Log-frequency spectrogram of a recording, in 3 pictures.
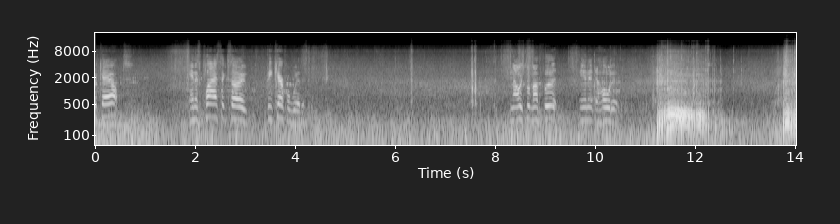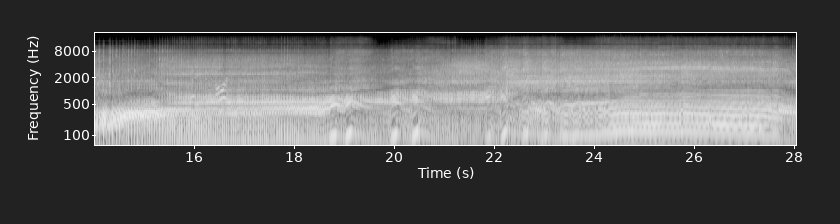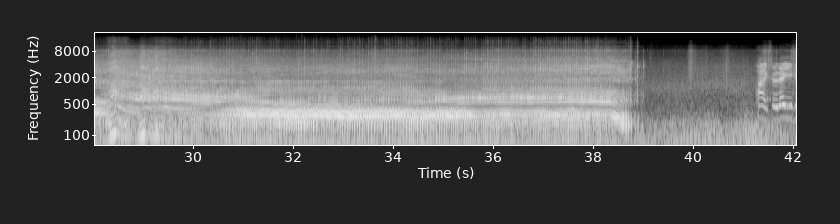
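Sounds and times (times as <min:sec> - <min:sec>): chainsaw revving: 0:11.2 - 0:12.4, 0:13.7 - 0:39.1.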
